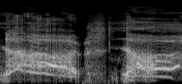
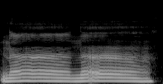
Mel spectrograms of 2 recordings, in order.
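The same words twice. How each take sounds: First: It is said forcefully, as if fighting back. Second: It is said weakly and passively.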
